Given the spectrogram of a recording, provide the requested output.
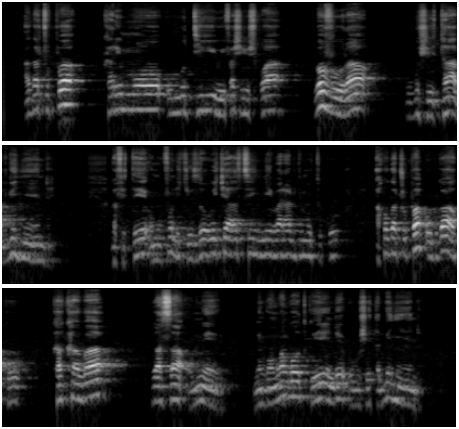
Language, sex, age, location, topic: Kinyarwanda, male, 25-35, Huye, health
